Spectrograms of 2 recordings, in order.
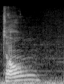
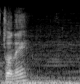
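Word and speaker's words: Tone: Vamos con el titán Tom. O Toné. No, creo que está inscrito en inglés. Entonces, si está escrito en inglés, se pronuncia en inglés.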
